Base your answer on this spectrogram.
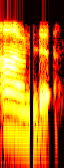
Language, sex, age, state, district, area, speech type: Malayalam, female, 45-60, Kerala, Kozhikode, urban, conversation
